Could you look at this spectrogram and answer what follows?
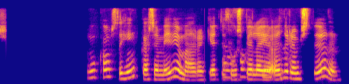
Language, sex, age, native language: Icelandic, female, 40-49, Icelandic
